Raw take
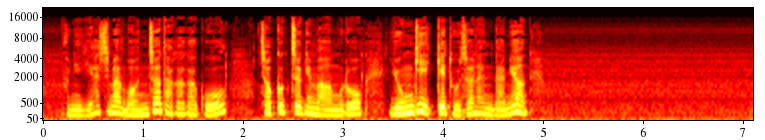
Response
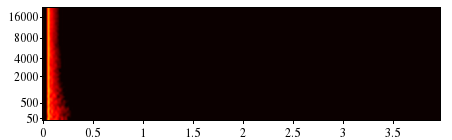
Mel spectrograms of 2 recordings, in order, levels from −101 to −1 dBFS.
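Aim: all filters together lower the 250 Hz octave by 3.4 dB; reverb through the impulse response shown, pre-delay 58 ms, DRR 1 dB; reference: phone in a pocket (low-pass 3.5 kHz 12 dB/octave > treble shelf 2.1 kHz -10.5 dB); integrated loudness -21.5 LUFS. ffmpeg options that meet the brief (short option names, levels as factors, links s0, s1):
-filter_complex "[0:a]equalizer=f=250:t=o:g=-4.5,asplit=2[s0][s1];[1:a]atrim=start_sample=2205,adelay=58[s2];[s1][s2]afir=irnorm=-1:irlink=0,volume=0.891[s3];[s0][s3]amix=inputs=2:normalize=0,lowpass=3500,highshelf=f=2100:g=-10.5,volume=1.41"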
